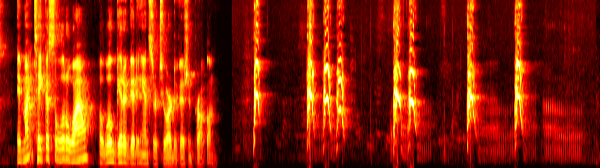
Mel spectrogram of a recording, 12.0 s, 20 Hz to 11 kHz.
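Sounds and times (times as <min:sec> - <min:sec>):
small dog yapping: 0:05.1 - 0:05.4, 0:06.1 - 0:07.0, 0:07.8 - 0:08.5, 0:09.3 - 0:10.7.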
